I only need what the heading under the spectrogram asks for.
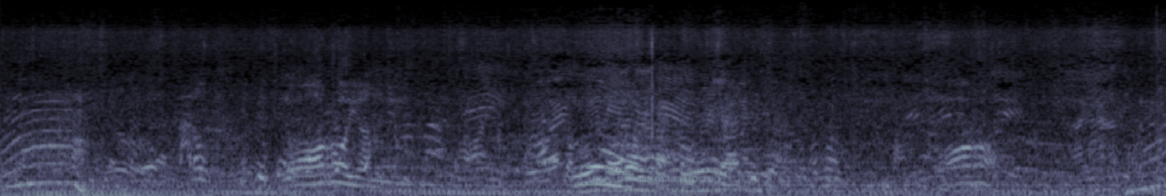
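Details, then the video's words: Raging cattle in Indonesia bellowing repeatedly, a series of short wavering moos with curved harmonics over a low rumble, with men's voices and background noise. "SAPI NGAMUK"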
